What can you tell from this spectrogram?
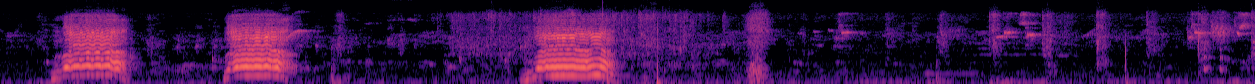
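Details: A black goat gives three loud, wavering bleats, each about half a second long, then falls quiet.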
